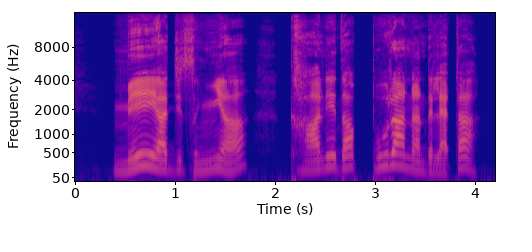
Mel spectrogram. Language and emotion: Dogri, happy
